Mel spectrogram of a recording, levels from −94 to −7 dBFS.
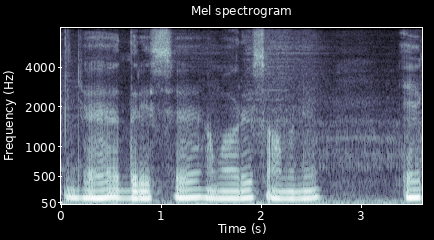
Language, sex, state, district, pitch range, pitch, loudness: Hindi, male, Bihar, Vaishali, 115-135 Hz, 125 Hz, -16 LUFS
